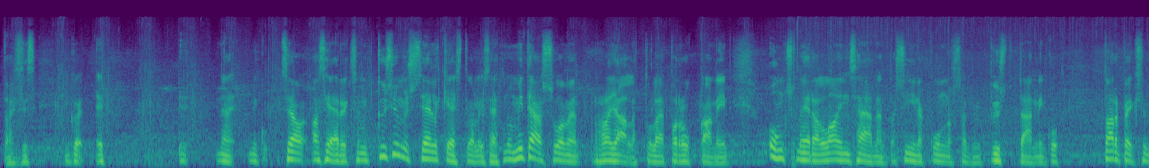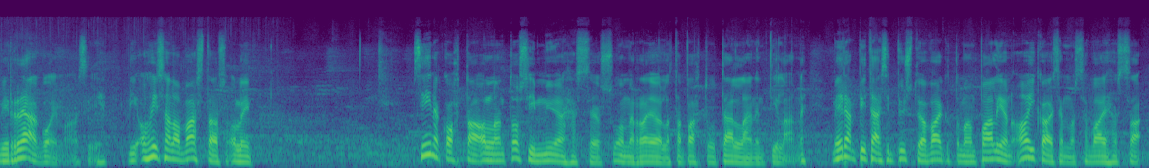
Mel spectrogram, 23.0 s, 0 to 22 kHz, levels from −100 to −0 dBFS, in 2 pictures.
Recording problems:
murmuring crowd; noticeable; throughout; 20 dB below the speech

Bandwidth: 15 kHz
